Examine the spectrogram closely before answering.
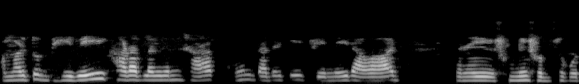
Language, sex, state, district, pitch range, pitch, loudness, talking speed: Bengali, female, West Bengal, Kolkata, 180-210 Hz, 200 Hz, -22 LUFS, 175 wpm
